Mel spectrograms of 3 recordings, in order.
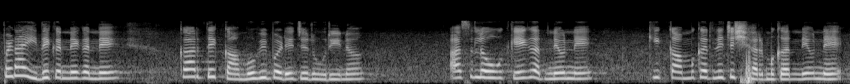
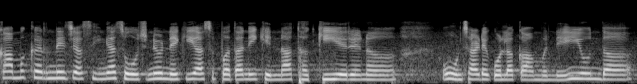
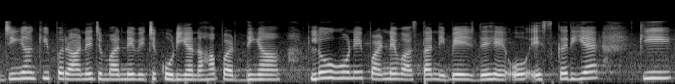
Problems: constant background noise, background conversations at intervals, echo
